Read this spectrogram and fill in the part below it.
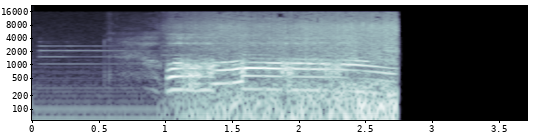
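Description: A man screams loudly into a microphone.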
